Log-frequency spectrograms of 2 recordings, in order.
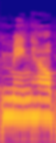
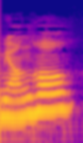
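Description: First: The name is said as Minghao. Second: The name is said as Myungho. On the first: The speaker calls it wrong. "I'd been saying it wrong for so long" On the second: The speaker calls it right. "pronounces his name [name]"

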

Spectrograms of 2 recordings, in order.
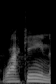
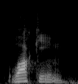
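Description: First: The first syllable sounds like 'whack'. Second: The first syllable sounds like 'wok'. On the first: "you give it a real whack"

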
